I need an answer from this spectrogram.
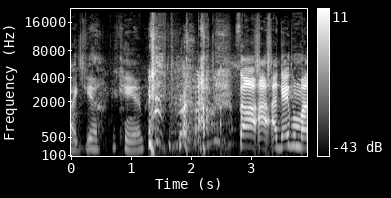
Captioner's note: audience laughing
